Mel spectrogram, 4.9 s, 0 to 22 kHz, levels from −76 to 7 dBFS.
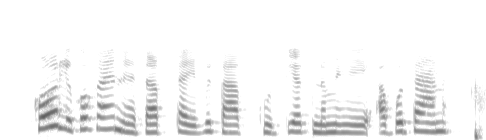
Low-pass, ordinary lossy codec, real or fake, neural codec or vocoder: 5.4 kHz; none; fake; codec, 16 kHz, 2 kbps, X-Codec, HuBERT features, trained on balanced general audio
